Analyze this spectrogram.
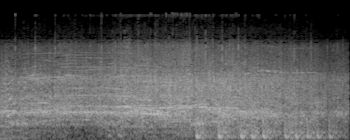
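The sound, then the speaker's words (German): A large stadium crowd at a football match roars steadily in a dense, sustained wash of cheering and applause, with rhythmic thumping claps or chants emerging in the second half, loud throughout. “So wird es sicher nicht klingen, wenn demnächst der Fußball wieder rollt.”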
